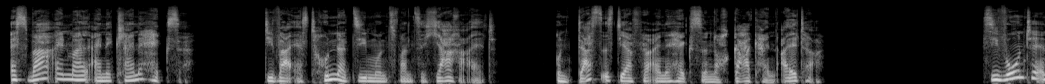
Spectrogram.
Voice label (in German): Lesung; KLEINE HEXE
